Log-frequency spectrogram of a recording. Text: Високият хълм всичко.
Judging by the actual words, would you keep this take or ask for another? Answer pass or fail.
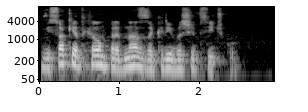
fail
